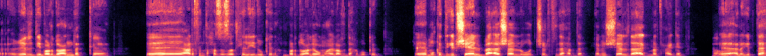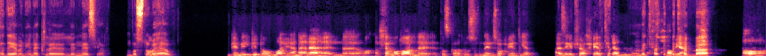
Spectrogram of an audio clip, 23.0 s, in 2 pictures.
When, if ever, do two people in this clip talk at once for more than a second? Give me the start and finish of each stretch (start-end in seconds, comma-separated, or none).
20.5-22.2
